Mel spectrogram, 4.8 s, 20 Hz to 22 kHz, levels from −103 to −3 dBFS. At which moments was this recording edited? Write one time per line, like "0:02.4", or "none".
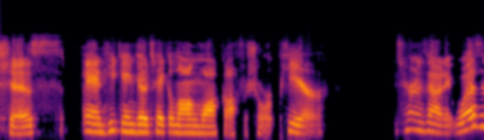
0:03.9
